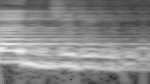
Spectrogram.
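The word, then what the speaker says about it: تجري: It's not tajri. It's not simple tajri. Simply we say jannat tajri. Not tajri. It's taj. J. Because jim is the qalqala letter.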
